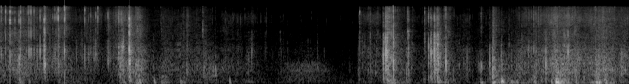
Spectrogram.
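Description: Plastic bubble wrap crinkling and crackling as a packed product is unwrapped by hand, with a pause of about a second in the middle.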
